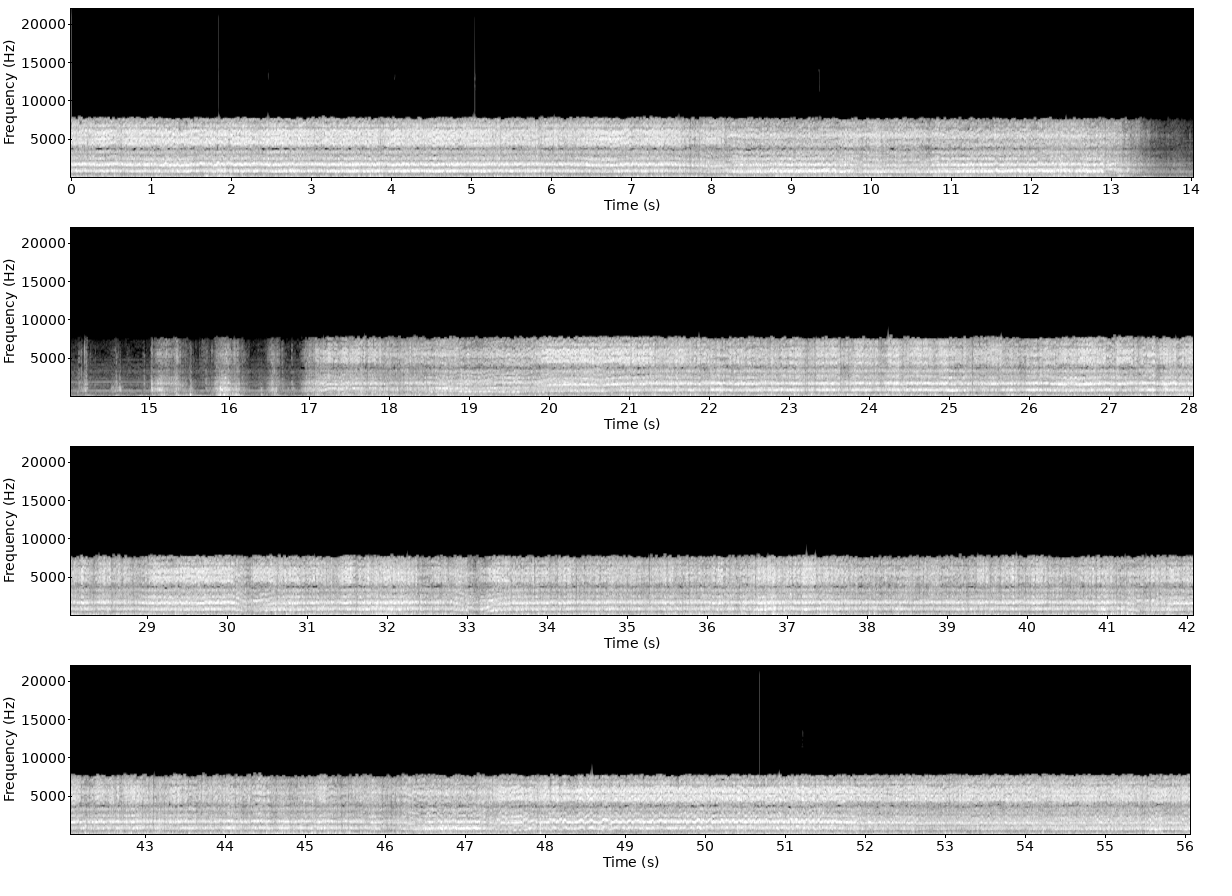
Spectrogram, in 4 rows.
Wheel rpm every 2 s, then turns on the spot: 230, 230, 230, 220, 200, 200, 110, 20, 70, 160, 210, 230, 230, 230, 220, 210, 170, 230, 230, 230, 210, 230, 230, 200, 200, 200, 200, 200.
none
